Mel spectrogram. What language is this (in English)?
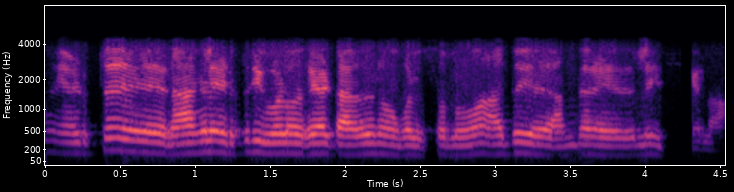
Tamil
